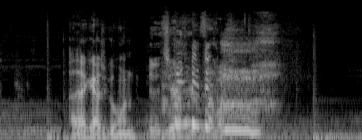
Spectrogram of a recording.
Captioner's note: gasps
